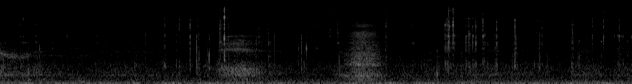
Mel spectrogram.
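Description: Scattered light metallic clicks and taps of climbing gear, carabiners and quickdraws on the harness, with two soft breaths from the climber about two and three and a half seconds in.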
